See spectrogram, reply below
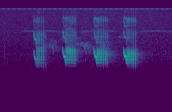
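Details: Sabiá-do-campo, the chalk-browed mockingbird, a male showing off to a female: four evenly spaced, rasping, harmonic-rich notes, each about a fifth of a second, delivered at a steady pace against a faint background hiss.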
